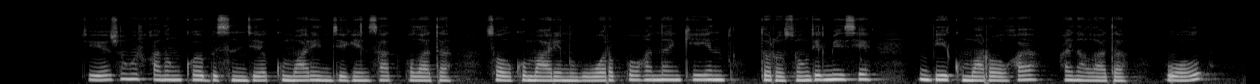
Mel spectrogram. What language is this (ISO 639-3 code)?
kaz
